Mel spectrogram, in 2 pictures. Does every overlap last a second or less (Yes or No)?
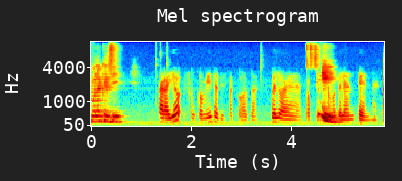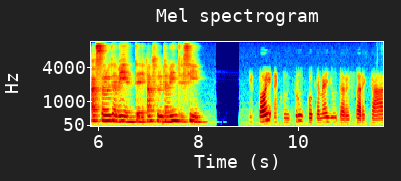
Yes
